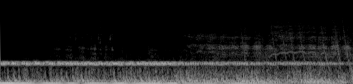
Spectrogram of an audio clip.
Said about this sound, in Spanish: Los caballos.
